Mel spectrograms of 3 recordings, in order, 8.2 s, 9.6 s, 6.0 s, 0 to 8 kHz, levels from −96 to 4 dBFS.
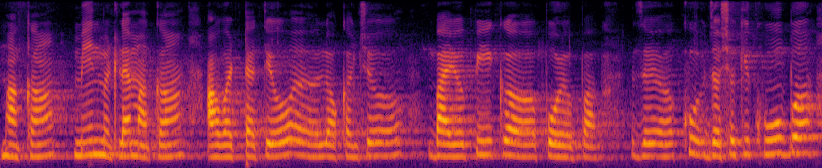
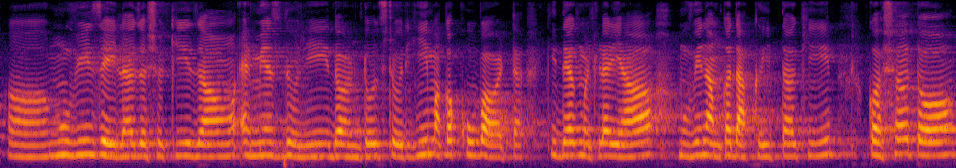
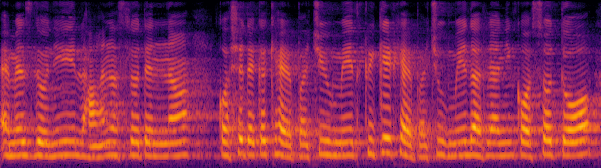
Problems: none marked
